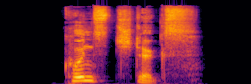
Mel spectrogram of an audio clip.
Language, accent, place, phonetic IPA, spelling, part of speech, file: German, Germany, Berlin, [ˈkʊnstˌʃtʏks], Kunststücks, noun, De-Kunststücks.ogg
- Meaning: genitive singular of Kunststück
